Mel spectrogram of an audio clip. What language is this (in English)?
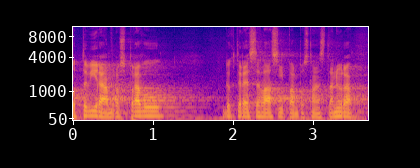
Czech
